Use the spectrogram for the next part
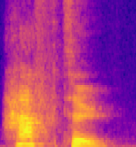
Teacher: pronunciation not have to with a V it's more like a f an F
